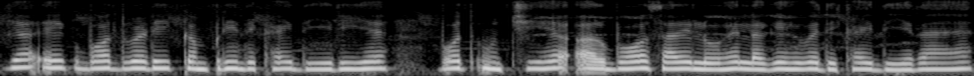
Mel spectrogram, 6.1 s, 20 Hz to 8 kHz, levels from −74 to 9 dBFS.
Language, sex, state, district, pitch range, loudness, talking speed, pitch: Hindi, female, Haryana, Jhajjar, 210-235 Hz, -13 LUFS, 215 wpm, 220 Hz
